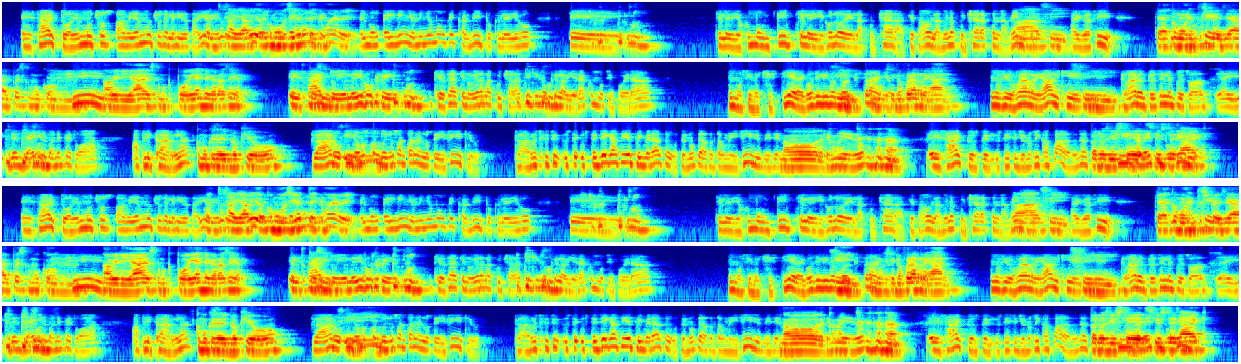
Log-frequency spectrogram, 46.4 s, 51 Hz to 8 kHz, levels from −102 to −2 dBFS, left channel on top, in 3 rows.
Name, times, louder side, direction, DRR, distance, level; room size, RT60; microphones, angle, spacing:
voice 1, 0.2-4.1 4.5-6.6 7.1-7.8 8.9-13.0 13.4-13.9 14.6-15.2 16.2-16.8 19.0-20.4 20.9-23.6 24.5-26.6 27.8-32.1 32.5-33.3 34.8-36.9 37.3-40.9 41.2-41.7 42.5-45.9, left 2 dB, 30° left, 0.8 m, -24 dB
voice 2, 2.5-4.4 7.3-8.2 12.6-13.4 14.4-18.5 19.3-19.7 20.0-20.8 21.4-21.5 22.0-22.5 25.9-27.4 29.0-29.5 31.0-31.6 33.3-34.5 35.2-35.8 40.6-42.1 44.5-46.0, right 2 dB, 85° right, 1.4 m, -21 dB
12.5 x 8.1 x 9.4 m
head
